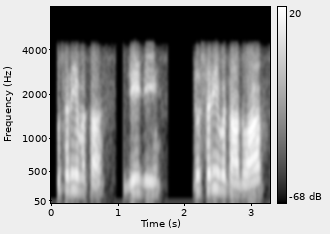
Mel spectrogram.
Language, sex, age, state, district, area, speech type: Urdu, male, 18-30, Uttar Pradesh, Saharanpur, urban, conversation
